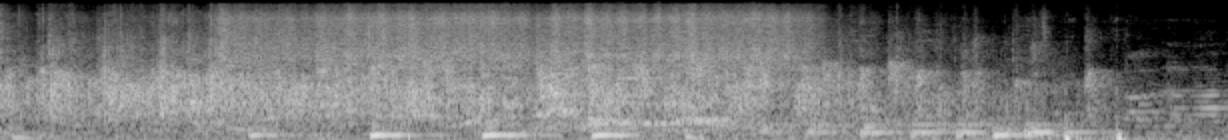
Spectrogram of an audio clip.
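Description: Audience applauding after a speech, thinning out after about four seconds. A run of short, repeated low musical notes plays over it and steps up in pitch near the end.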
